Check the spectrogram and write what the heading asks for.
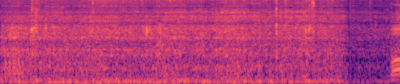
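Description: Wind buffeting a handheld microphone outdoors: a steady low rumble with hiss that cuts off shortly before the end.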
